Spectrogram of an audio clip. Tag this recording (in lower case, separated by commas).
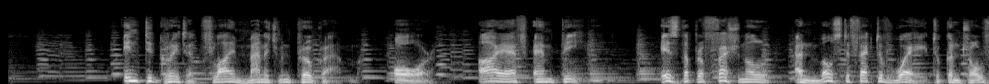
music, speech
